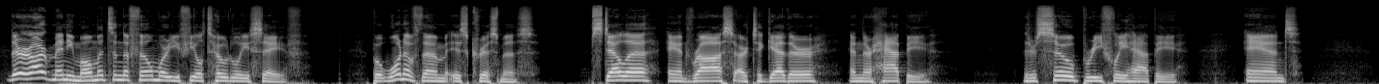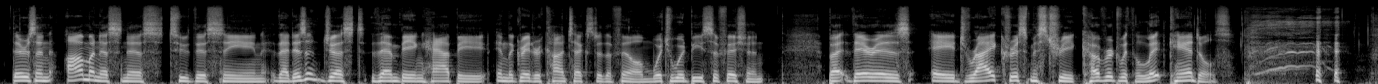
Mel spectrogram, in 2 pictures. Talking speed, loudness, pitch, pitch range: 140 wpm, -16 LUFS, 155 Hz, 140-170 Hz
